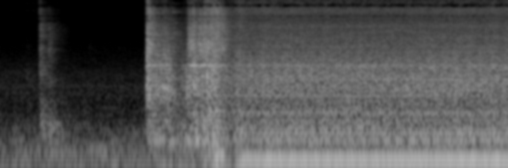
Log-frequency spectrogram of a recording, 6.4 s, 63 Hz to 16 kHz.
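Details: 1993 Cummins D350 chassis with 12-valve diesel and automatic, 1940 Chevy truck body, on a temporary exhaust pipe: short crank, catches, settles into a steady fast droning idle, too high; fixed by backing off the idle screw and adjusting the rod.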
